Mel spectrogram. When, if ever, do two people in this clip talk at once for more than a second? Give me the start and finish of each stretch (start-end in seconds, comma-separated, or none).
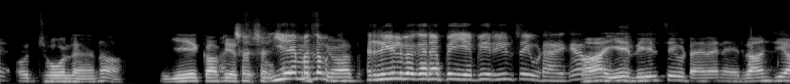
2.2-3.6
